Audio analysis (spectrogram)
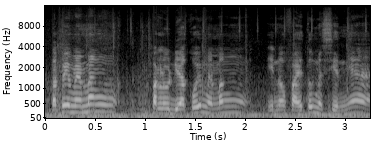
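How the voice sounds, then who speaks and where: A young man hosting a car review, chatting casually from the driver's seat on a lapel mic, excitable and quick to exclaim. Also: sits high, a little hiss or hum. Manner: excitable, exclaims and laughs loudly while driving. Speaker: automotive vlogger host. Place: inside a car on the road. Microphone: clip-on lapel mic.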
